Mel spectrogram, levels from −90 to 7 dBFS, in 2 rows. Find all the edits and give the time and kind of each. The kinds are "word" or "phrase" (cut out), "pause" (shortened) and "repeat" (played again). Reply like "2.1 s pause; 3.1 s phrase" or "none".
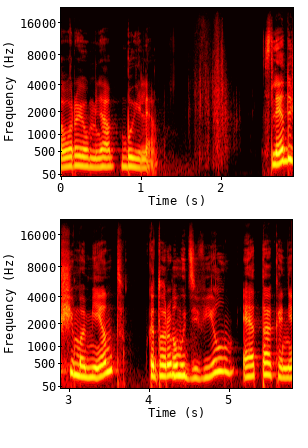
4.3 s word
